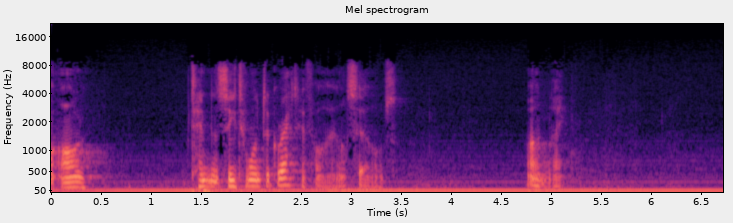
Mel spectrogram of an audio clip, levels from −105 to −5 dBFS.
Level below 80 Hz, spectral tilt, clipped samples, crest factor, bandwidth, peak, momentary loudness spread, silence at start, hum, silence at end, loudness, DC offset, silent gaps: -42 dBFS; -6 dB/octave; under 0.1%; 20 dB; 9.2 kHz; -16 dBFS; 15 LU; 0 s; none; 0 s; -37 LUFS; under 0.1%; none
